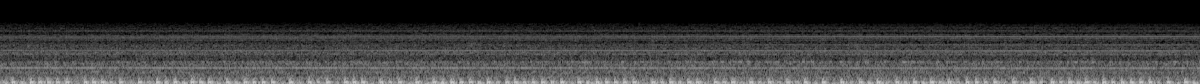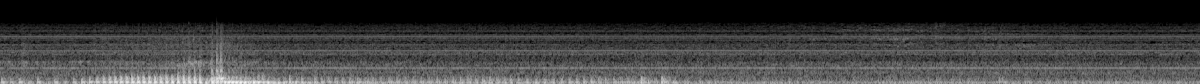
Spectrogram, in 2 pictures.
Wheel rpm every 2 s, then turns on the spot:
0, 0, 0, 0, 0, 0, 0, 0, 0, 0, 0, 0.
none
